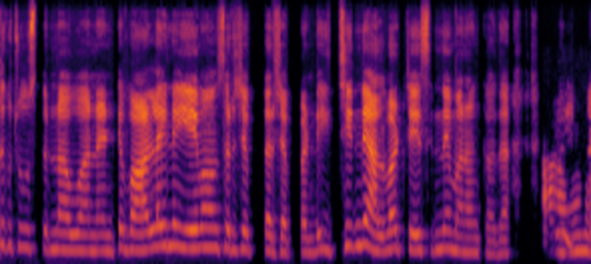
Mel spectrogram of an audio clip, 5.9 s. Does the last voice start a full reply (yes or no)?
no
